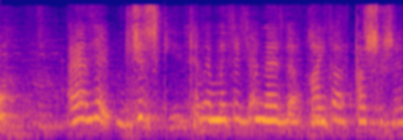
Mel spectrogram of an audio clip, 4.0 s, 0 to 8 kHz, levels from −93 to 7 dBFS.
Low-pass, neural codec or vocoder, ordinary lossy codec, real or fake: 7.2 kHz; codec, 24 kHz, 0.9 kbps, WavTokenizer, medium music audio release; AAC, 32 kbps; fake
